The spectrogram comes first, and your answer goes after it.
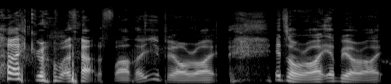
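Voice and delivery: teasing, hammed-up British accent; mock British accent. Streamer mimics a friend's sad backstory, mock British accent. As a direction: put on a rough British accent. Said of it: "What was that British accent".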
